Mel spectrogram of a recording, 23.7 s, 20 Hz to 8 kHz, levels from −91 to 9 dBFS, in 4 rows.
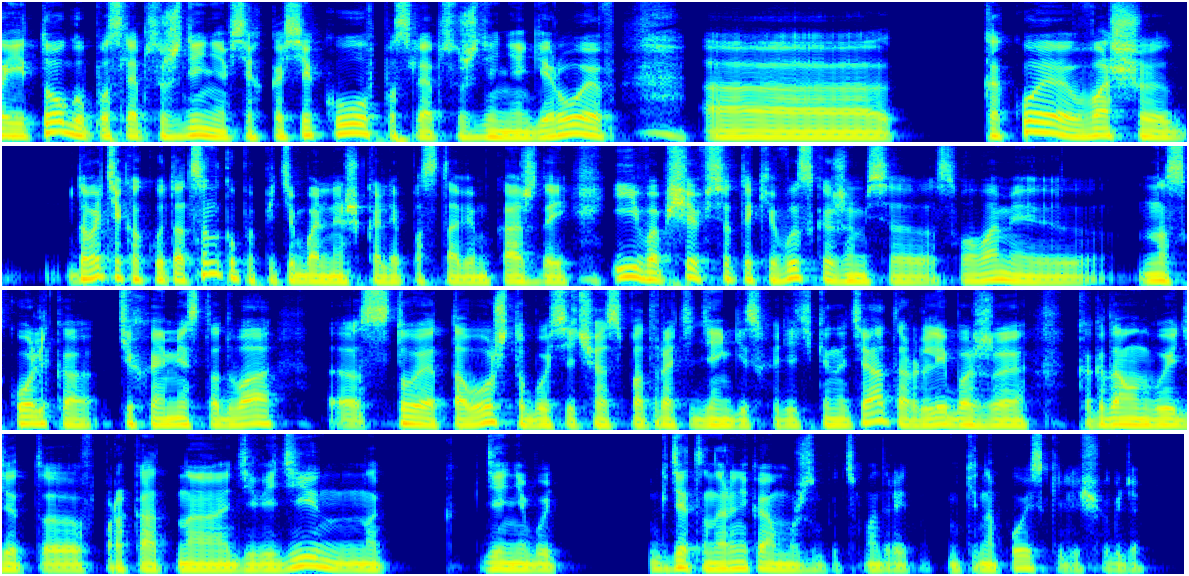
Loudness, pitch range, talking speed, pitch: -29 LUFS, 85-105 Hz, 150 wpm, 90 Hz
